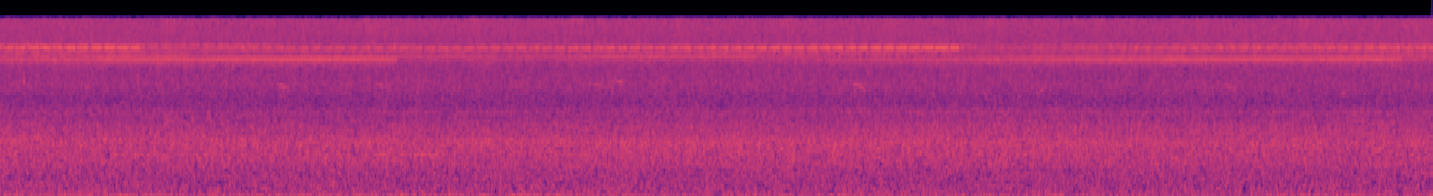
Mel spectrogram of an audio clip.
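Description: Steady rush of water flowing in a small irrigation ditch where two channels meet, with a thin, continuous high-pitched insect trill over it.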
